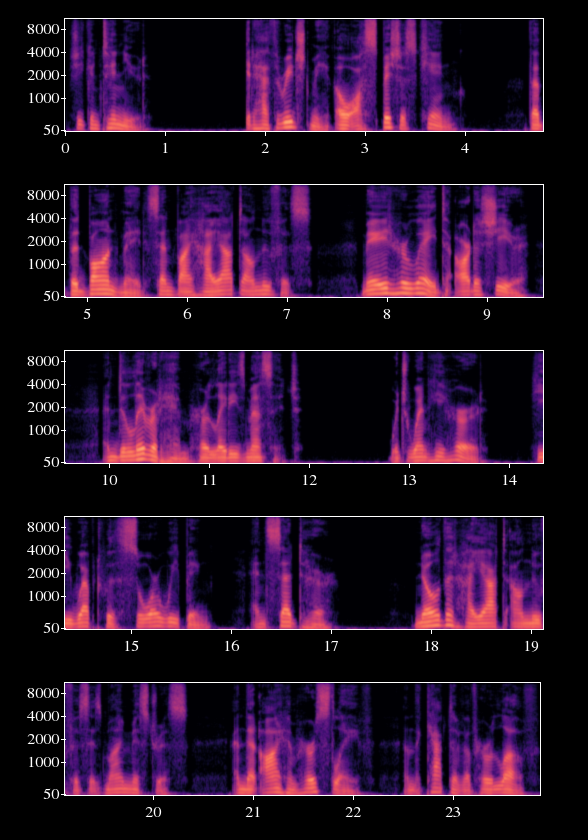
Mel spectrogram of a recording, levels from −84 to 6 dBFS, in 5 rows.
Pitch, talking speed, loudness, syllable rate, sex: 95 Hz, 155 wpm, -22 LUFS, 4.5 syllables/s, male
